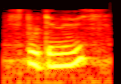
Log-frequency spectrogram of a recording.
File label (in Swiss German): "budde muess", alsace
